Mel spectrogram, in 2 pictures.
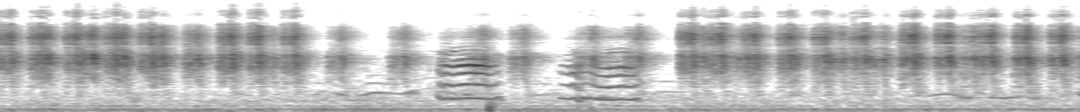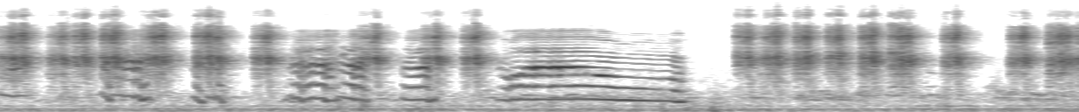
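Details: Hongsi, a cat described as angry, chattering in bursts of rapid, wavering, stuttered cries that rise and fall. The longest trill comes near the end. A steady, pulsing broadband hiss runs throughout.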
